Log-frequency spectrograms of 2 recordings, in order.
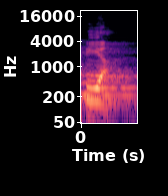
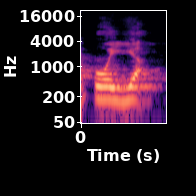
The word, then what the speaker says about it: poeia: है पिया ठीक है इसको पढ़ते हैं पिया वो साइलेंट रहता है लिखा जाता है पोइया बट पढ़ते हैं पिया पिया यानी टू मेक ड्रग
